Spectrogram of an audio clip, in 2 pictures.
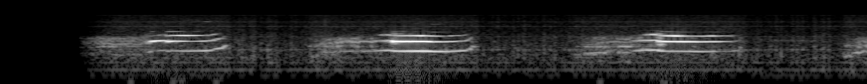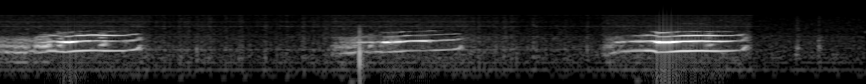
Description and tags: Recording kittles
Female cat calling for attention.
